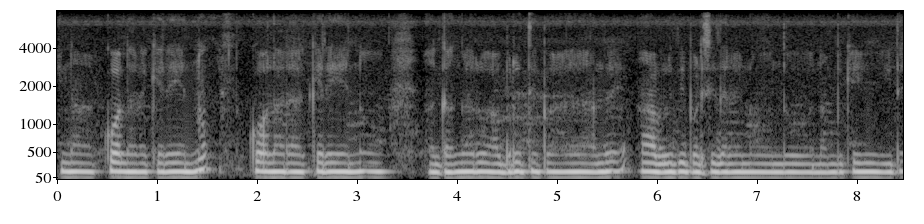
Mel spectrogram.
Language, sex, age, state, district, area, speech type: Kannada, male, 60+, Karnataka, Kolar, rural, spontaneous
